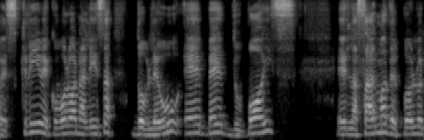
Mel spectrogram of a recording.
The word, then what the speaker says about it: Du Bois: O sea, que muere en el 63, Du Bois, y siguió siendo una figura importante. Por cierto, se pronuncia así Du Bois, no Dubois, así lo pronuncian los gringos, Du Bois.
